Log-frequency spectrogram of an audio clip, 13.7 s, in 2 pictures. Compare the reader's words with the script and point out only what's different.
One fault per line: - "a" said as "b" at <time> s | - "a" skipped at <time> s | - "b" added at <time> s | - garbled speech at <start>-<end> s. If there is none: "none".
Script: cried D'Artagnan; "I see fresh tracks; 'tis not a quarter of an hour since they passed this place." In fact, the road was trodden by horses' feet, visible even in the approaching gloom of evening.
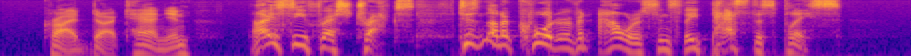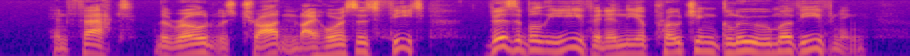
none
